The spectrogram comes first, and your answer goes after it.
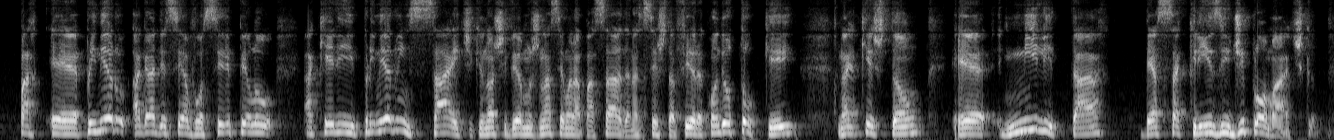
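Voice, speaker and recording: On a very clean recording with a silent background, a somewhat breathy man speaks at a fairly slow pace with a fairly high pitch, very even loudness and ordinary pitch variation. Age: 60s. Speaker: political commentator. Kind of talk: political commentary chat. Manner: halting with many fillers.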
